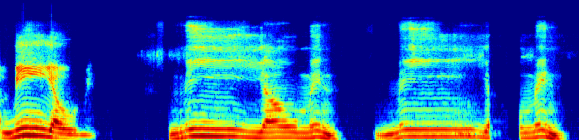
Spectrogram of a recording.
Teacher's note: می یومن میں نون بالکل یا نہیں ہوتا، یعنی مکمل یا نہیں بنتا نون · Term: ناقص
